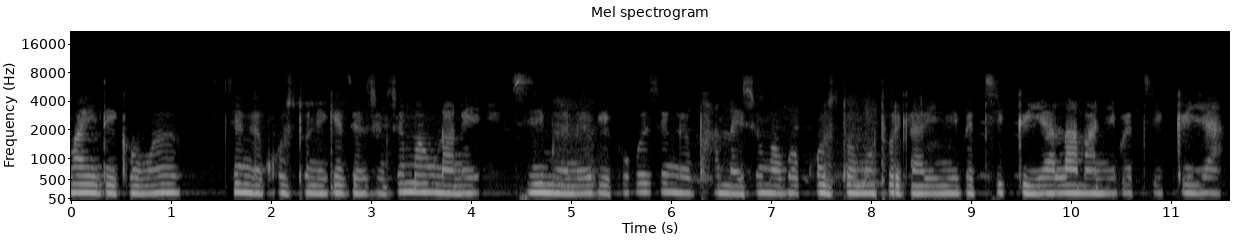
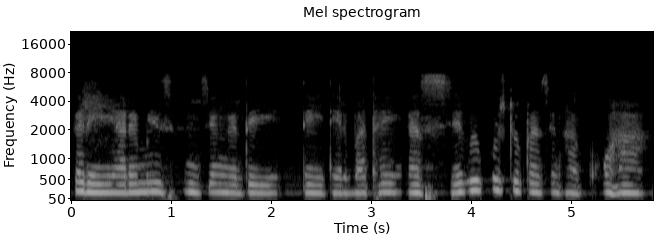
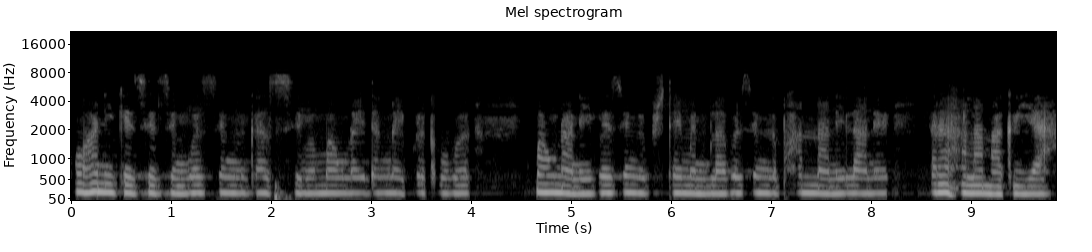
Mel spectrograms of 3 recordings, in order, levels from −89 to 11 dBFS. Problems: low volume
